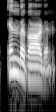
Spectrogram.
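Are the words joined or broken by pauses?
joined. The words flow together without any pause. The speaker calls it right. "together without any break or pause"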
